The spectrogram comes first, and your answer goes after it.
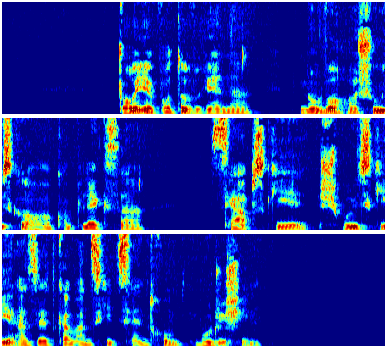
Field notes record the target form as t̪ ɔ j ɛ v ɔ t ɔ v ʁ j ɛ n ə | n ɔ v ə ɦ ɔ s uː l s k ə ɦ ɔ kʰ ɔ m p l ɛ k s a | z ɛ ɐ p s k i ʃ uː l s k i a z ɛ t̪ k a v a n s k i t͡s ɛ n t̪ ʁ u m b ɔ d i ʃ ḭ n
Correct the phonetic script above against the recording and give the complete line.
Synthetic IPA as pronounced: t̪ ɔ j ɛ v ɔ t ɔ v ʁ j ɛ n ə | n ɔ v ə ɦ ɔ ʃ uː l s k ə ɦ ɔ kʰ ɔ m p l ɛ k s a | s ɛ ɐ p s k i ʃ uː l s k i a z ɛ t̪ k a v a n s k i t͡s ɛ n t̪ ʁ u m b u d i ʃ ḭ n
